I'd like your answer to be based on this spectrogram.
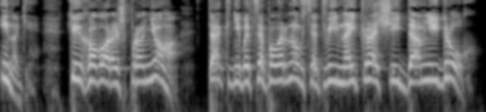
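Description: A man voicing a worried, strict middle-aged mother who nearly shouts in her arguments. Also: normal speed, vocal fry. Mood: agitated. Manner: shrill, pleading, nearly shouting.

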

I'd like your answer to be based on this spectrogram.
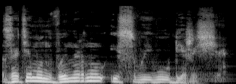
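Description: Husky-voiced male audiobook narrator. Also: medium pitch, animated, fairly quick, darkish tone. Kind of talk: scripted narration.

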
